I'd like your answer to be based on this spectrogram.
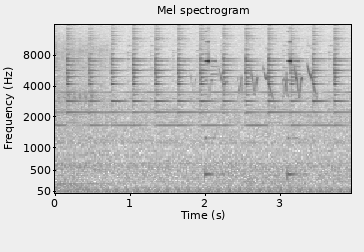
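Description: Train in the video game Farming Simulator 22 running steadily with a continuous rumble and regular rhythmic clatter, plus two brief tonal chirps near the end; no talking.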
